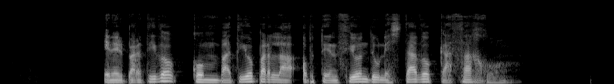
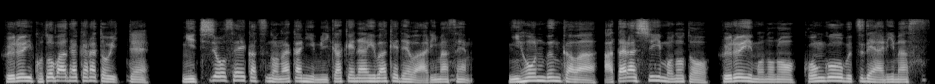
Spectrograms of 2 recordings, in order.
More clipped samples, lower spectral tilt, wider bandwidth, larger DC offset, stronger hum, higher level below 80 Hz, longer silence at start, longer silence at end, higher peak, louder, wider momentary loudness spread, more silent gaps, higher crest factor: neither; first, -7 dB/octave vs -5.5 dB/octave; first, 11.5 kHz vs 9 kHz; neither; neither; first, -48 dBFS vs -56 dBFS; first, 1.05 s vs 0.05 s; first, 1.05 s vs 0.1 s; about the same, -6 dBFS vs -4 dBFS; second, -24 LUFS vs -20 LUFS; about the same, 7 LU vs 6 LU; second, none vs 1.53-1.79 s, 4.77-5.07 s; about the same, 18 dB vs 16 dB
